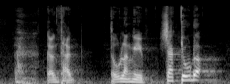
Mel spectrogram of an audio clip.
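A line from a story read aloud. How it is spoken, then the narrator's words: Shouted warning. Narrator (Vietnamese): Anh hét lên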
